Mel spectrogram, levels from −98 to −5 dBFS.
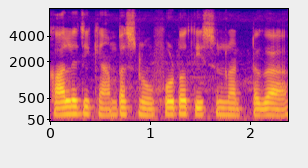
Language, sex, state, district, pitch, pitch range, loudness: Telugu, male, Andhra Pradesh, Anantapur, 135 Hz, 130-140 Hz, -19 LUFS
